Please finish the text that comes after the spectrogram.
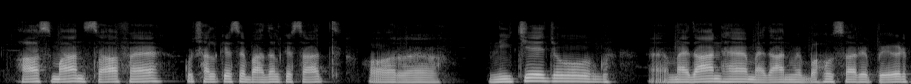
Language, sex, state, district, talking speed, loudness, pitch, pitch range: Hindi, male, Bihar, Sitamarhi, 130 wpm, -23 LUFS, 120 Hz, 115-130 Hz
